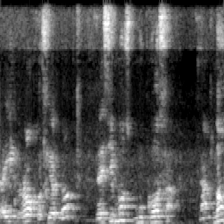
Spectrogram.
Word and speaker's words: mucosa: Le decimos mucosa. ¿Ah? No mocosa. Le decimos mucosa. ¿Ah? Por alguna vez también que tengas diferencia de habla, ¿no? Y eso, pero pronuncia bien, ¿no? Es mucosa.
